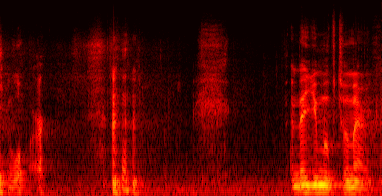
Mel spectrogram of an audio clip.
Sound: chuckles

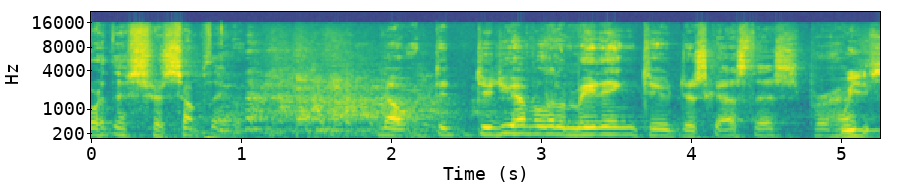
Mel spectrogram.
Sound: laughter

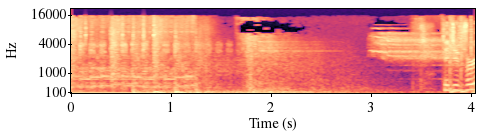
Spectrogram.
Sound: hawk screech; slam

